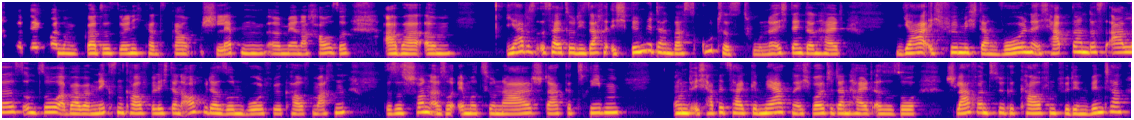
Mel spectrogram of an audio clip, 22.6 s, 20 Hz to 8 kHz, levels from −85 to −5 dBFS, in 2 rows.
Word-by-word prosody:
Da 480 - -8
denkt 465 0 -4
man: 205 -2 +1
„Um 190 -1 -3
Gottes 200 0 +1
Willen, 190 +2 +2
ich 205 0 0
kann's 180 -1 -6
kaum 185 -1 -4
schleppen 190 +2 -2 0.2
mehr 185 -1 -1
nach 175 +2 -7
Hause.“ 200 0 -2 0.3
Aber, 190 0 +1
ähm, 190 +1 0 0.5
ja, 220 +6 +3
das 260 -4 -4
ist 210 +3 -4
halt 215 -1 +4
so 215 - +2
die 200 - +3
Sache, 210 +3 0
ich 195 +2 -5
will 240 - +8
mir 300 +1 0
dann 220 -4 +2
was 190 0 -3
Gutes 180 - -3
tun, 160 0 -10
ne? 185 +1 -1
Ich 205 +1 -4
denke 210 -2 +1
dann 190 0 +1
halt, 180 -1 -1 0.5
ja, 210 +6 +2
ich 195 +1 -4
fühle 230 -1 +2
mich 220 -1 +5
dann 180 -5 -2
wohl, 210 +6 +4
ne? 235 -5 +5
Ich 210 +3 -8
habe 200 - 0
dann 245 -2 +6
das 245 0 -2
alles 240 +2 0
und 220 -1 +1
so, 240 0 +3
aber 190 -1 +1
beim 185 0 +1
nächsten 215 +2 0
Kauf 200 -1 -1
will 195 - 0
ich 200 - +1
dann 200 -1 -2
auch 240 +3 -3
wieder 200 -3 +2
so 180 - -2
'n 185 -2 0
Wohlfühlkauf 180 0 -3
machen. 215 +7 -3 0.3
Das 180 +1 -4
ist 195 +1 +1
schon 240 +2 +5
also 185 -4 -1
emotional 190 +1 0
stark 195 -2 -4
getrieben. 215 +3 0 0.5
Und 200 0 +7
ich 195 +1 -4
habe 195 +4 0
jetzt 220 0 -8
halt 200 0 0
gemerkt, 215 +5 +3
ne, 185 - 0
ich 190 +1 -8
wollte 200 +1 +2
dann 190 -1 +1
halt 185 -1 -1
also 180 0 -1
so 180 +1 -1 0.3
Schlafanzüge 210 -1 0
kaufen 200 0 0
für 195 -1 -3
den 180 -2 -1
Winter- 240 +5 +3
200 Hz, 230 wpm, -21 LUFS, 185-220 Hz, 0.5 s, will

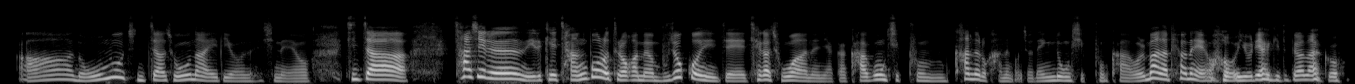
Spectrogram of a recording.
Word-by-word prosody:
아 215 +7 -5
너무 230 - -1
진짜 195 -4 -4
좋은 200 +3 -2
아이디어시네요. 155 -4 -9 0.4
진짜 225 -7 +4 0.4
사실은 265 - +5
이렇게 195 +5 0
장 215 +3 -1
보러 300 -5 +4
들어가면 200 -5 -1
무조건 215 - +1
이제 155 -3 -3
제가 215 +2 +1
좋아하는 170 -7 -3
약간 145 +1 -13
가공식품 175 -5 -4
칸으로 240 -7 -1
가는 150 -2 -12
거죠. 145 - -17
냉동식품 165 -1 -6
칸 155 -3 -10
얼마나 230 - +3
편해요. 225 - -1 0.3
요리하기도 200 +1 0
편하고. 210 -5 -1
190 Hz, 320 characters per minute, -24 LUFS, 165-225 Hz, 0.4 s, 사실은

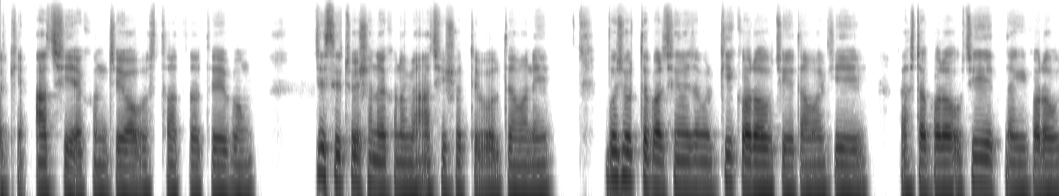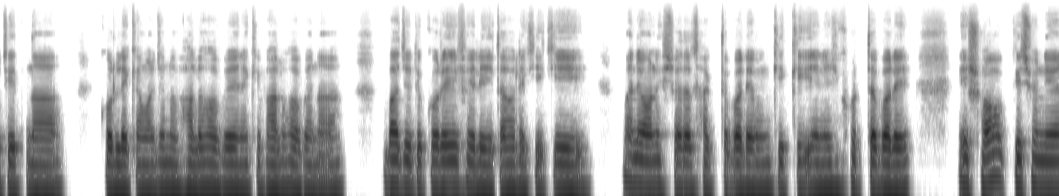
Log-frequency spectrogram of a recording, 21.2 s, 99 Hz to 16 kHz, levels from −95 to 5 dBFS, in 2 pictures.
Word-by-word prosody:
আর 105 - -3
কি - - -9 0.2
আছি 120 0 -2
এখন 110 +2 -7
যে 115 - -1 0.2
অবস্থাটাতে 115 -1 -5
এবং 110 0 -3 0.8
যে 180 - +3
সিচুয়েশনে 140 -2 +1
এখন 120 0 -6
আমি 115 - +1
আছি 120 +1 -5
সত্যি 120 -1 -4
বলতে। 120 0 -2
মানে 110 0 -1 0.7
বুঝে 160 0 +4
উঠতে 155 -1 0
পারছি 125 -1 +3
না 125 - +2
যে 125 - -1
আমার 120 -1 -2
কী 145 - 0
করা 120 -1 +8
উচিত? 115 -1 -2
আমার 115 0 -1
কি 115 - 0 0.6
কাজটা 120 +1 +1
করা 120 0 +6
উচিত 135 +1 0 0.2
নাকি 115 -1 0
করা 115 -1 +4
উচিত 115 0 -1
না? 110 - +1 0.6
করলে 115 -1 +4
কি 115 - -10
আমার 115 0 0
জন্য 120 0 +1
ভালো 120 0 +2
হবে 120 +1 +2
নাকি 115 +1 -5
ভালো 115 +1 +2
হবে 115 0 0
না? 130 - -3 0.6
বা 130 - +5
যদি 125 -1 0
করেই 125 0 +3
ফেলি 120 -2 +2
তাহলে 115 +1 +1
কী, - - -4
কী 120 -1 +1 0.6
মানে 135 - 0
অনিশ্চয়তা 120 -1 +1
থাকতে 120 0 -6
পারে 120 0 +4
এবং 115 0 0
কী, 120 - -2
কী 125 - -5
জিনিস 120 0 +1
ঘটতে 125 -2 -1
পারে। 115 -1 +6 0.6
এই 135 - +1
সব 140 +4 +3
কিছু 135 0 -1
নিয়ে 125 0 +4
120 Hz, 180 wpm, -25 LUFS, 115-125 Hz, 0.8 s, করা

